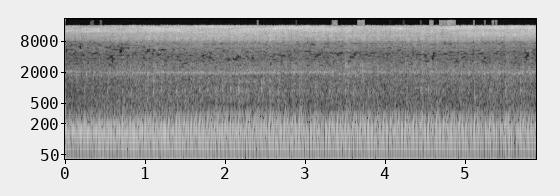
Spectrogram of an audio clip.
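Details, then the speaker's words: 2005 Honda VTX after main jet pulled, airflow readjusted and Cobra slip-ons fitted, before the new breather: loud, steady low V-twin idle with an even lumpy beat, no misses or knocks. Runs cleanly; air mix may need fine tuning. "All right, she runs. So next up, we'll put that new breather on, and might have to fine tune that air mix, and we should be good to go."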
